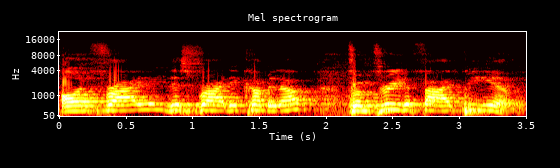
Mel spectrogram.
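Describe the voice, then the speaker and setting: A mid-range voice with fairly even intonation and a moderate pace belongs to this middle-aged woman. She's a radio personality giving a promotional interview, emphatic and boastful, with frequent rhetorical check-ins to make sure the listener follows. The recording has roomy echo and clear background noise.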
